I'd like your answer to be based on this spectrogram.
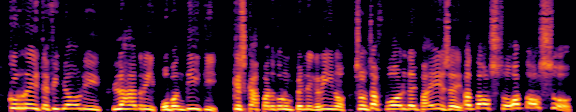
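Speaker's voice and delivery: very high, loud rallying cry; shouted alarm. Acted. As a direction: spur them into the chase. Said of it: "e grida".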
